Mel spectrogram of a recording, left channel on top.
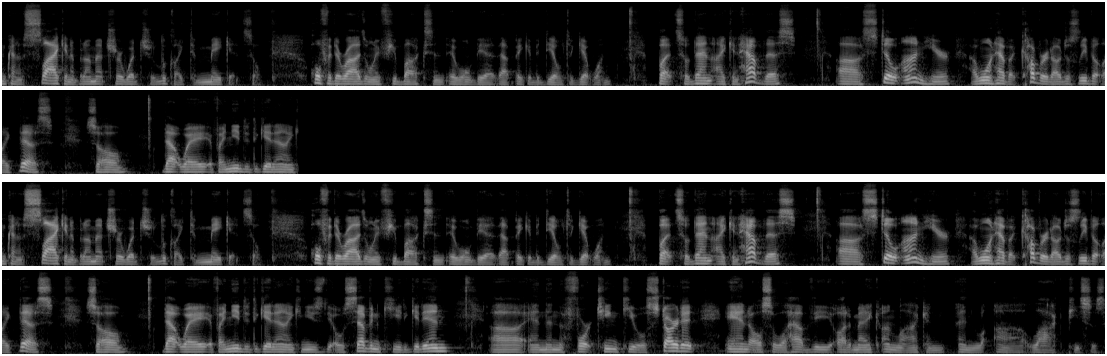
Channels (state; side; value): drops out; left; at 14.0 s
